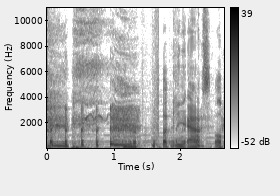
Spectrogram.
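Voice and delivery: laughing. Real, not acted. Laughing insult at friend.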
